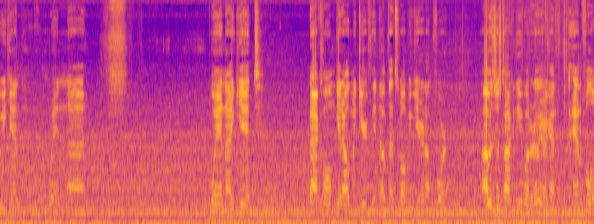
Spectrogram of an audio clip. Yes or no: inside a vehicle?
yes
